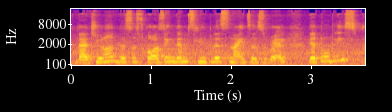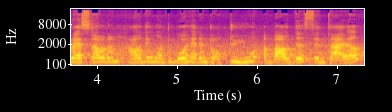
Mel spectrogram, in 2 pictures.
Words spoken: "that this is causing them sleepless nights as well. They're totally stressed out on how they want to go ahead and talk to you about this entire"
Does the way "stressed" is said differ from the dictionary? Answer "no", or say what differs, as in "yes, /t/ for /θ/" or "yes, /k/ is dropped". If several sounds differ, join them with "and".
no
